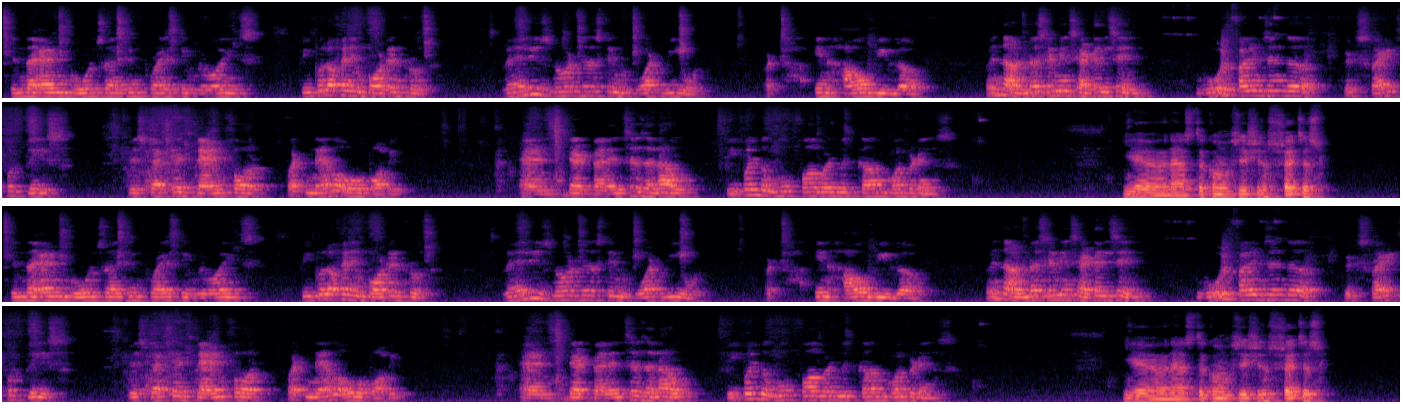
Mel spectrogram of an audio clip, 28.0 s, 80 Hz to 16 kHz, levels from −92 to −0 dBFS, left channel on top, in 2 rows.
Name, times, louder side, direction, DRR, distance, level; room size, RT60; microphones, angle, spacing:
voice 1, 0.0-2.5 3.0-4.3 5.0-7.0 7.6-9.2 9.8-11.4 11.9-13.2 13.4-14.6 15.2-18.0 18.9-20.9 21.2-23.5, equal, 75° left, 1.5 m, -32 dB
voice 2, 25.2-27.2, equal, 45° left, 1.6 m, -27 dB
4.0 x 2.7 x 3.1 m
head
